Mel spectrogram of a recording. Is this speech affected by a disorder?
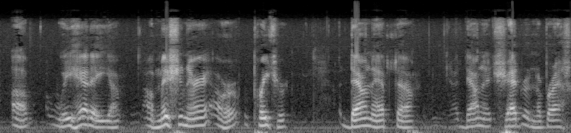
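Yes: Parkinson's; tremors as early symptom.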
